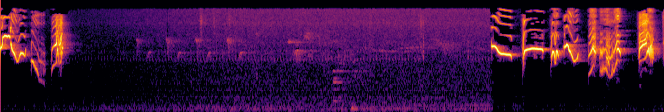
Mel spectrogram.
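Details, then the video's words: Female Oriental magpie-robin singing a mixed whistle-and-drum style song: bursts of sharp, rapidly sliding high notes and chirps at the start and end, separated by about five seconds of near silence with a faint low hum. "Chòe than mái HUÝT KÈM THÚC TRỐNG kích trống căng lửa"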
